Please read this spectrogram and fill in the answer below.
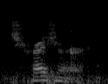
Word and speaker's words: treasure: like this a we've got a quiet a here just like in measure treasure treasure measure and measure both have that that a that we really don't hear meure treasure but there's a silent a that sneaks in on both of those all right go ahead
